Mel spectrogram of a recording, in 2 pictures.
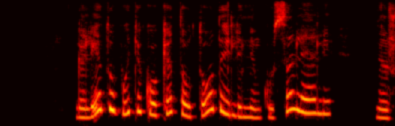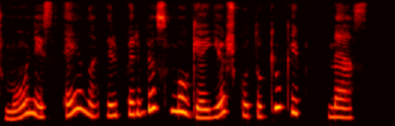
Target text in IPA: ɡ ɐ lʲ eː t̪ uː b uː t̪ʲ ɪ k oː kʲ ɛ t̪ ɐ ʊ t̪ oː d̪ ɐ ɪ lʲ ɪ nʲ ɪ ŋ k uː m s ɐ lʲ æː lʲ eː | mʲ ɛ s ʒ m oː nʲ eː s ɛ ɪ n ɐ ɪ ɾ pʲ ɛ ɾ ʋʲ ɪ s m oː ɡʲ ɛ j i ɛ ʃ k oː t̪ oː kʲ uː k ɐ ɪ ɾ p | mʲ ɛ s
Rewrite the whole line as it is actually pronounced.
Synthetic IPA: ɡ ɐ lʲ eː t̪ uː b uː t̪ʲ ɪ k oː kʲ ɛ t̪ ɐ ʊ t̪ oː d̪ ɐ ɪ lʲ ɪ nʲ ɪ ŋ k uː s ɐ lʲ æː lʲ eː | nʲ ɛ s ʒ m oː nʲ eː s ɛ ɪ n ɐ ɪ ɾ pʲ ɛ ɾ ʋʲ ɪ s m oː ɡʲ ɛ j i ɛ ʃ k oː t̪ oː kʲ uː k ɐ ɪ p | mʲ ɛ s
